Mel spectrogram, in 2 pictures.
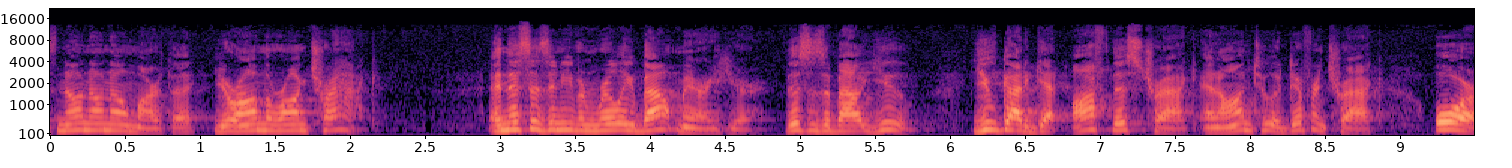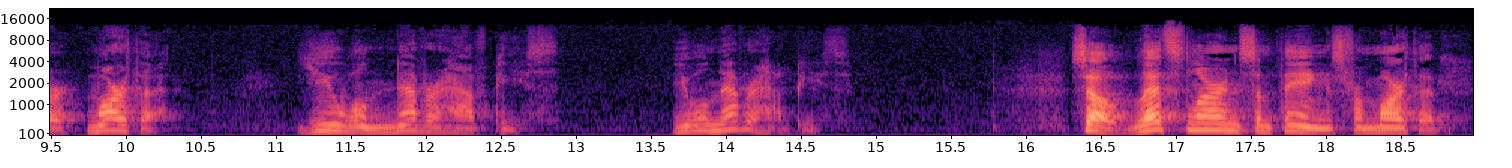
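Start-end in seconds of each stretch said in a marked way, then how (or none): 0.0-14.6 mock kindly, soft, steady, gentle but firm tone. Retelling a correction given to martha: imitating a gentle but firm rebuke. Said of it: "actually in a fairly gentle way, but in a firm way".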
